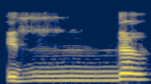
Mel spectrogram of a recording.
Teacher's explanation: you make a nasal sound on the noon you hold on the noon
